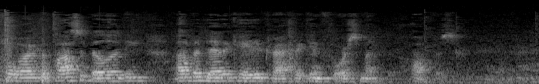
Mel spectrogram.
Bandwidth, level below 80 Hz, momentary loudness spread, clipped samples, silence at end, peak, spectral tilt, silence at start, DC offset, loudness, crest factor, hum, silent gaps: 17 kHz; -48 dBFS; 17 LU; under 0.1%; 0 s; -4 dBFS; -5.5 dB/octave; 0 s; under 0.1%; -22 LUFS; 18 dB; none; none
